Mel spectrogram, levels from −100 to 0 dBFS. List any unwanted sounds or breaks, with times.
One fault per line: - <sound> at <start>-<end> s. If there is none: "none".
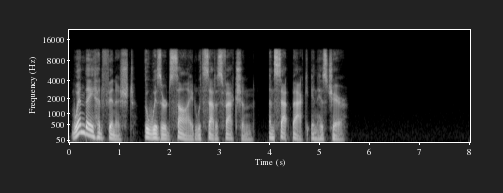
none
